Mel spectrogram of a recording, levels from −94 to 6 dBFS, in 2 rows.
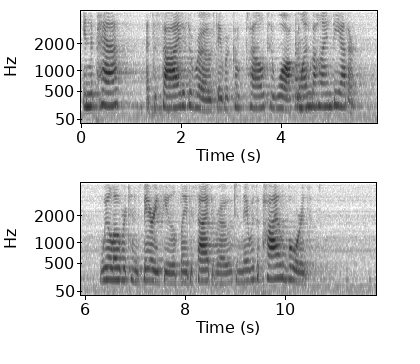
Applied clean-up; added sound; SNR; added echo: none; Bowed string instrument; 8 dB; reverberation time 1.9 s.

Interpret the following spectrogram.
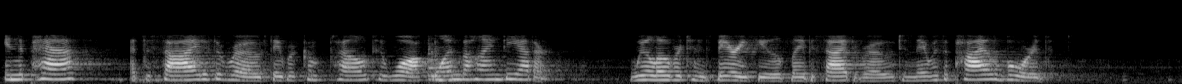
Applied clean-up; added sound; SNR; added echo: neural separator model SepFormer DNS4.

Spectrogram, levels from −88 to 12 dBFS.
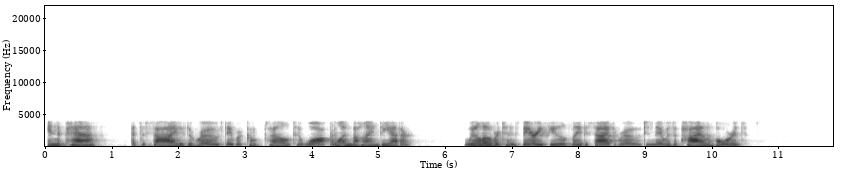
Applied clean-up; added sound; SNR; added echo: neural mask model DeepFilterNet 3.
